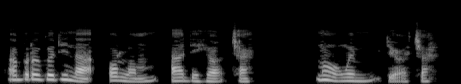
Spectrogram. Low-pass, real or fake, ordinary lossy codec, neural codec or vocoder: none; real; none; none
